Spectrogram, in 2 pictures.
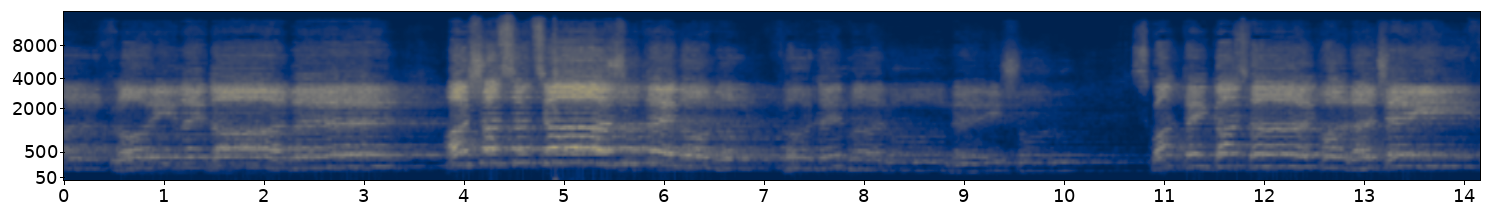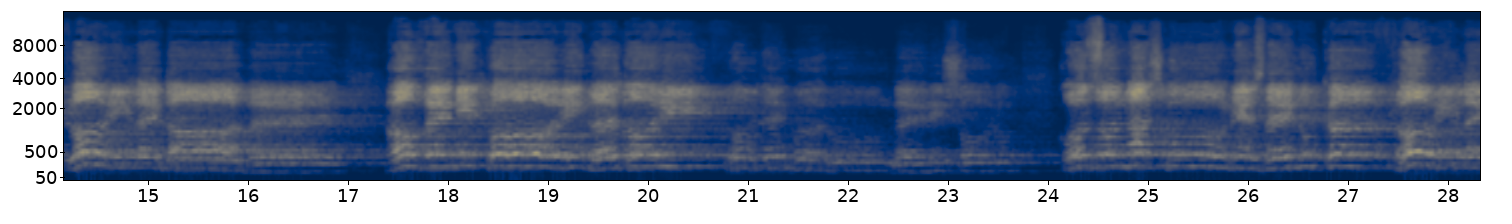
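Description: A male vocal group of Orthodox church singers singing a Romanian Christmas carol (colindă) in a chant-like style, in phrases of a few seconds with brief breaths between them.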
